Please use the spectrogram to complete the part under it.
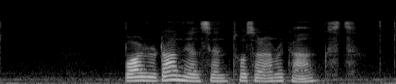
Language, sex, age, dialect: Faroese, female, 36-60, Suðurstreymoy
